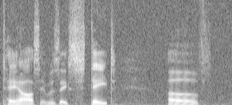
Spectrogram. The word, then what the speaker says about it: Tejas: story here Texas or as Mexico putative is pronounced Tejas it was a state of of Mexico and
